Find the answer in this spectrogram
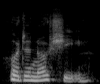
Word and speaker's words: Haudenosaunee: Can you pronounce their actual name? Here, try it. Haudenosaunee.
